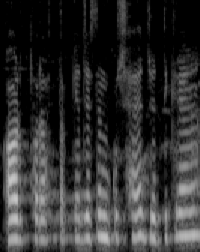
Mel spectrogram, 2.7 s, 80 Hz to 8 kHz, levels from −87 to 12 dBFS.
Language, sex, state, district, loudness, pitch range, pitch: Hindi, female, Bihar, West Champaran, -22 LUFS, 240-260 Hz, 250 Hz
